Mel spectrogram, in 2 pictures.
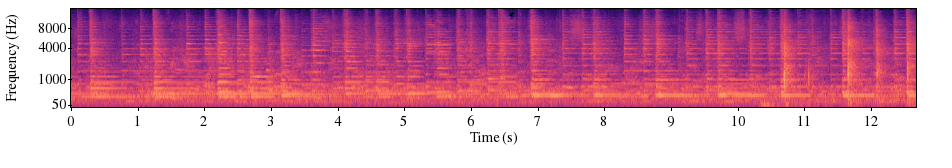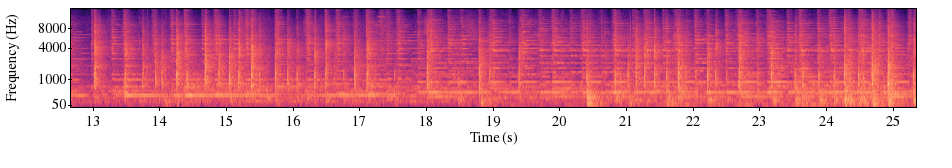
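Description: Instrumental intro of a song with guitar, joined by tap shoes clicking on the floor. The first few taps come about ten seconds in, then quick runs of taps follow.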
